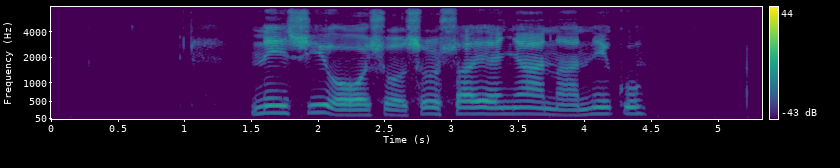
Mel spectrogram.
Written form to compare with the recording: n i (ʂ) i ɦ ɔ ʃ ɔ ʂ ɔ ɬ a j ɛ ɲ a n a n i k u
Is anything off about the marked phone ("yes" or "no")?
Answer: no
